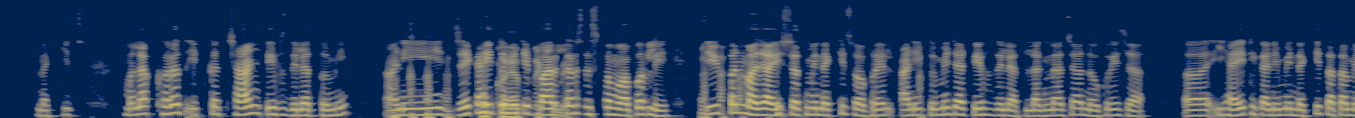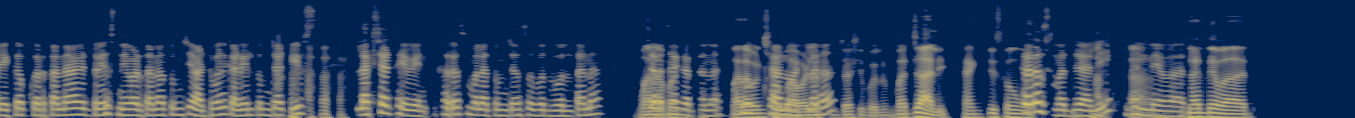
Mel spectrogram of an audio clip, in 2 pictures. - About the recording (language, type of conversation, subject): Marathi, podcast, आराम अधिक महत्त्वाचा की चांगलं दिसणं अधिक महत्त्वाचं, असं तुम्हाला काय वाटतं?
- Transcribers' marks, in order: laugh; in English: "बार्टर सिस्टम"; chuckle; other background noise; laugh; in English: "थॅंक यु सो मच"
